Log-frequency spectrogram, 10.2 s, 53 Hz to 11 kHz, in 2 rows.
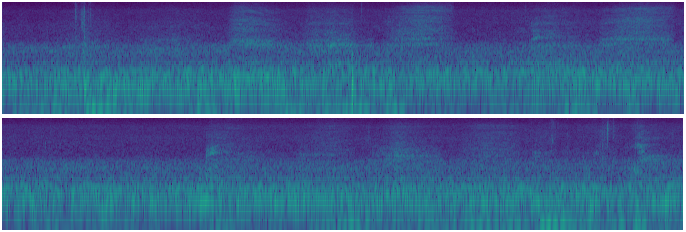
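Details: Wild forest bees buzzing during a 2026 honey harvest, a thick continuous hum from many insects, broken by repeated short hissing or rustling bursts every second or two.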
